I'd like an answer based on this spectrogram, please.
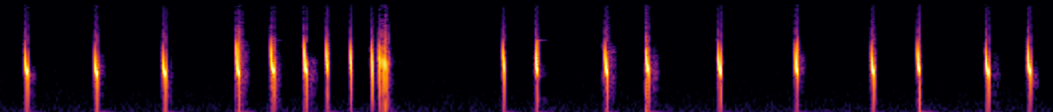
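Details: A silver-haired bat (Lasionycteris noctivagans) feeding in a valley gives echolocation calls, dry, evenly spaced clicks that briefly speed into a rapid feeding buzz as it locates prey.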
